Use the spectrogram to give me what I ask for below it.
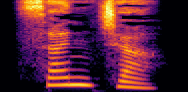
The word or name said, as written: ಸಂಚು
